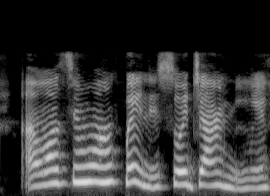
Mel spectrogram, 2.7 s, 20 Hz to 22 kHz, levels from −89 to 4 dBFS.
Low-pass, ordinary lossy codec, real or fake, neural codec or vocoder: 7.2 kHz; none; fake; codec, 16 kHz, 2 kbps, FreqCodec, larger model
